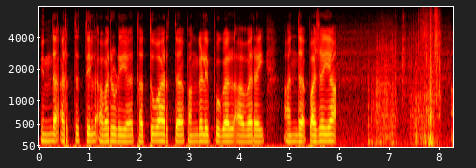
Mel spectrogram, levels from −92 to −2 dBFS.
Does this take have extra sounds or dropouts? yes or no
yes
